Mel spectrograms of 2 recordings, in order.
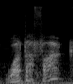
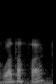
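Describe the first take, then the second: First: What the fuck mucho más agudo, subiendo en fuck; What the fuck en tono alto e incrédulo; sorpresa incrédula. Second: Said in the usual way. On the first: Real, not acted. (What the fuck agudo y sorprendido) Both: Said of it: "repite la frase".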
